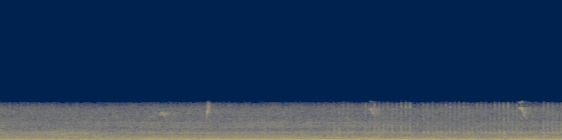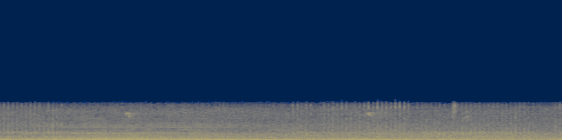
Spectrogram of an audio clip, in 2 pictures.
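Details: European honey bees working flowers on a fine day in San Diego, California, USA: a low, steady droning buzz with even harmonic layers that holds almost throughout, dipping briefly, amid light outdoor ambience.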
